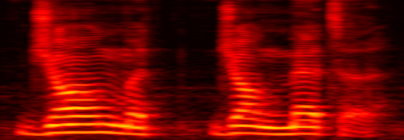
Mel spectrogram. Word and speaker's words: Njongmeta: So Muma Jongmeta. Okay, so the end's just silent, so it's Jongmeta. So Muma Jongmeta is how you pronounce his name.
